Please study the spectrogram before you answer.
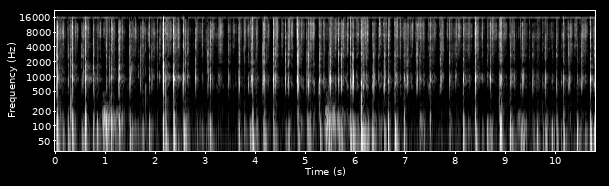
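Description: Fingertips and nails tap fast on two identical empty white paper coffee cups, hollow and thin-walled. The result is a rapid, uneven stream of short, dry, clip-clop-like knocks. Each knock has a hollow tone near 900 Hz, a soft low thump underneath, and almost no ring.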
